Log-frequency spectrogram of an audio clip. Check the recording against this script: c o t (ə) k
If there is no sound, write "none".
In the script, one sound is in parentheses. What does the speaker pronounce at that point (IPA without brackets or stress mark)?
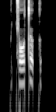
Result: ə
